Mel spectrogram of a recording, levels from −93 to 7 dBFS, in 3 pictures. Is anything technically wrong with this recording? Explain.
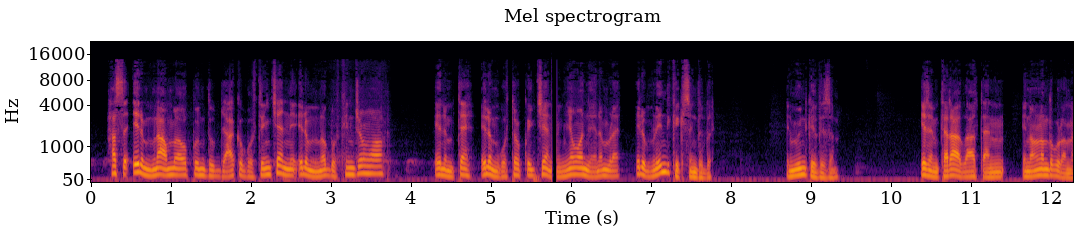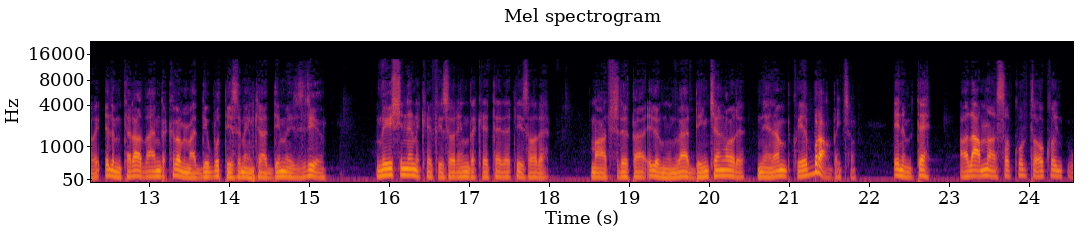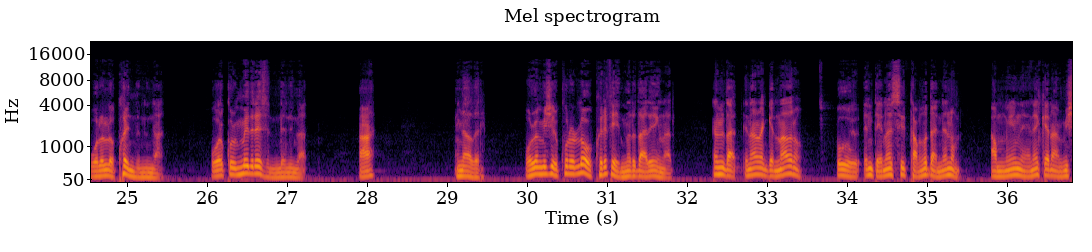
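Yes. At 5.77 to 5.83 s the speech drops into a sudden 65 ms silence with smeared edges, then resumes where it stopped. This is a gap at a join of encoded pieces: separately encoded segments were spliced untrimmed, leaving encoder start delay and final-frame padding.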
